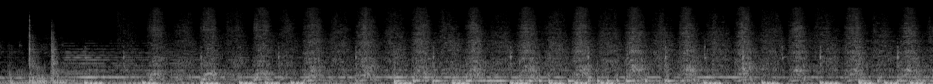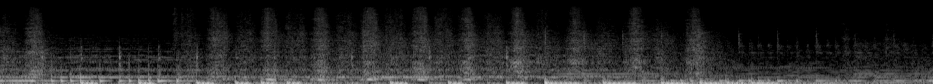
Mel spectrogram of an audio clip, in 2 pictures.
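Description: Hand saw cutting through a glued wooden panel, sawing it to an octagonal shape in rapid, even strokes, with a short pause about ten seconds in.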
